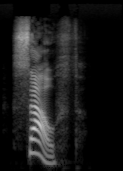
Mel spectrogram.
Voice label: "south", english; 3000 words

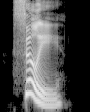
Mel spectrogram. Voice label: "SILLY", english; 3000 words

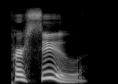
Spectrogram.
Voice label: "pursue", english; 3000 words

